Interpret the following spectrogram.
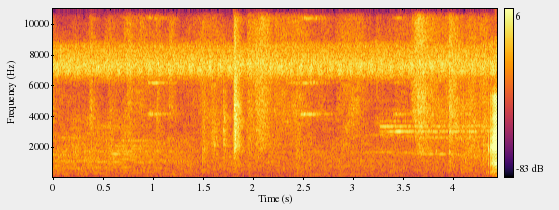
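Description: Steady high-pitched trilling of crickets, with one sharp click a little before halfway through.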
